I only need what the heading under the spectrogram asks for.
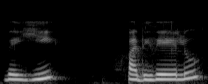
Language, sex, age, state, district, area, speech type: Telugu, female, 18-30, Andhra Pradesh, Guntur, urban, spontaneous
